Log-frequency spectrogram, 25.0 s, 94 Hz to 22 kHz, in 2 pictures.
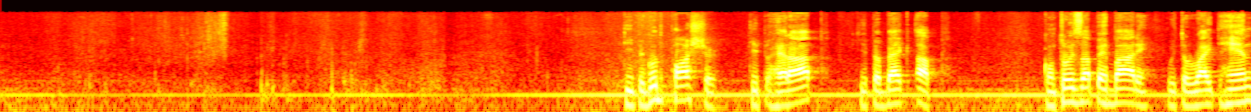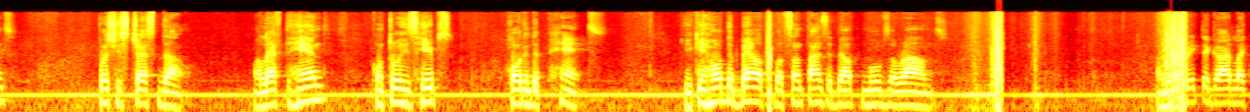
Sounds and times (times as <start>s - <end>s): Speech: 13.5s - 14.4s, 15.1s - 17.0s, 17.6s - 18.6s, 19.4s - 22.0s, 24.1s - 25.0s.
